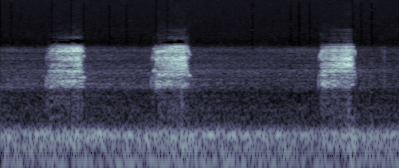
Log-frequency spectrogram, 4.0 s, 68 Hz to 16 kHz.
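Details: Owl stashing a rat at 1:41 AM, August 21, 2015: three loud, harsh, breathy screeches, each about a third of a second, separated by irregular pauses, over a faint continuous hum.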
